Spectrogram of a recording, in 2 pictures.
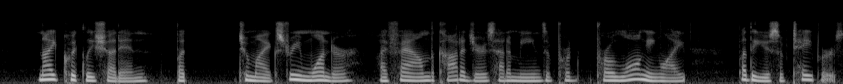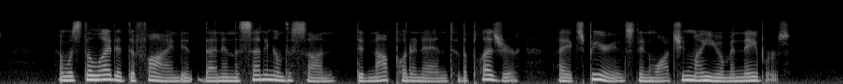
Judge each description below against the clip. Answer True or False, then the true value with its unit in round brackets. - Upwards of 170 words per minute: True (180 wpm)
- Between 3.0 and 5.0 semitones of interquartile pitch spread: True (3.4 semitones)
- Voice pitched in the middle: True (170 Hz)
